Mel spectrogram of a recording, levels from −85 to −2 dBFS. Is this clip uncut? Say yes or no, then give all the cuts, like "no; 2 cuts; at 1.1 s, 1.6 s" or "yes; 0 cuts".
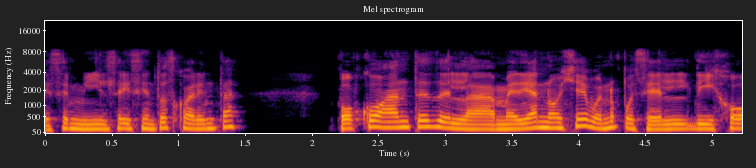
yes; 0 cuts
